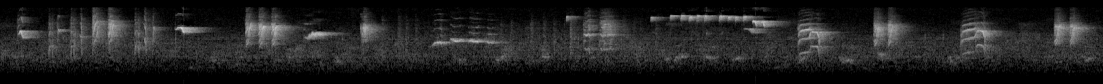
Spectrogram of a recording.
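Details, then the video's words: Sunbird (kolibri) singing vigorously in a keepers' training recording: long, varied sequence of shrill chirps, twitters and thin high whistles, including one sustained high whistled note midway. "MASTERAN UNTUK BURUNG COLIBRI GACOR"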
